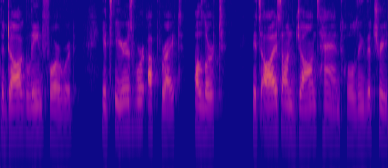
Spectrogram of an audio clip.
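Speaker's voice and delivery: plain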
